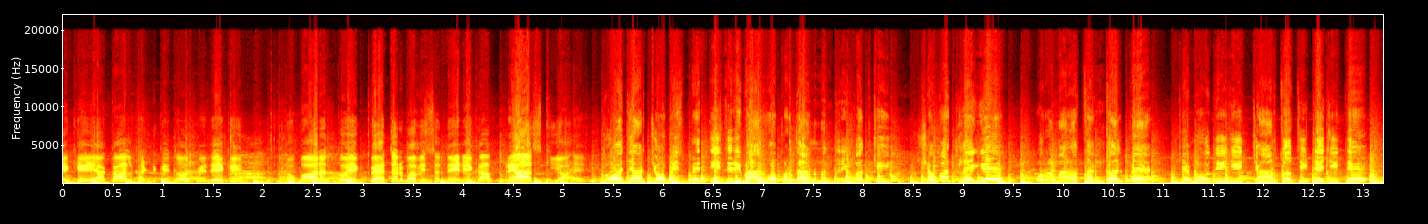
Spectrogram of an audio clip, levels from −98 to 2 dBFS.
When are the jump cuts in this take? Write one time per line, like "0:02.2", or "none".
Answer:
0:05.3

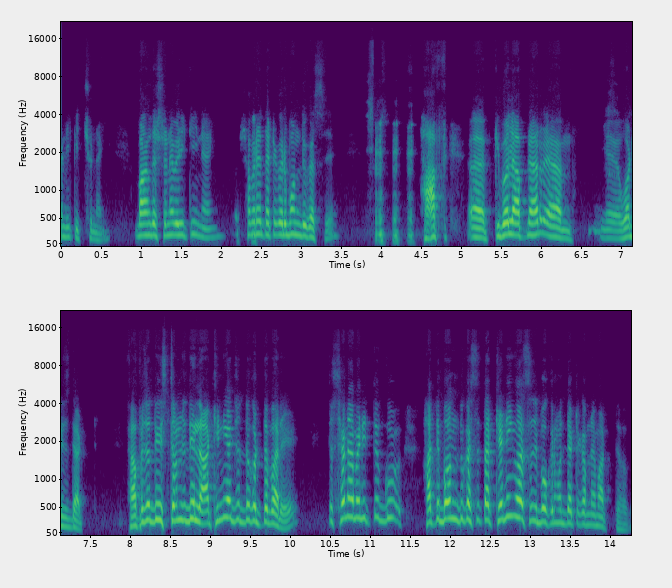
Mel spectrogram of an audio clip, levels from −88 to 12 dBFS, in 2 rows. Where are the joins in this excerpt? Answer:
none

